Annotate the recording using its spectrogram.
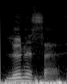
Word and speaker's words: Lunasa: Lunasa is how it's pronounced. – So a bit like lunacy?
